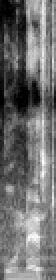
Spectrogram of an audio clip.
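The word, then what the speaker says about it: honest: ए ऑनेस्ट मैन अब जब आप ऑनेस्ट को पढ़ोगे बच्चों इसमें ओ की आवाज से शुरू होता है क्योंकि एच इसमें साइलेंट होता है। एच की आवाज यहां पर नहीं आती।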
